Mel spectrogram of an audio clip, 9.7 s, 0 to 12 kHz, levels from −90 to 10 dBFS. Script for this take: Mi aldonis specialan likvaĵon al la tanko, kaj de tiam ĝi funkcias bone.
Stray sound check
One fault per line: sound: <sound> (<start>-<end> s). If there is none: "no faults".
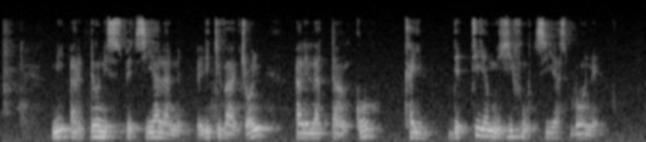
sound: dropout (1.2-1.4 s)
